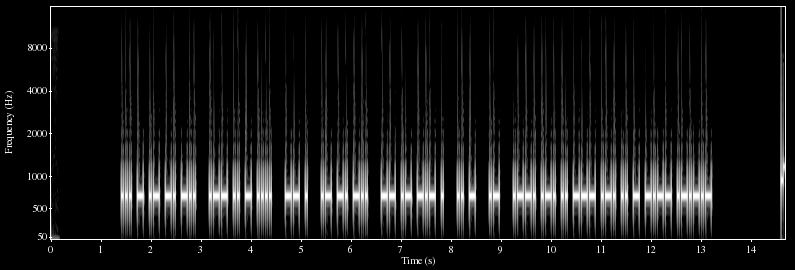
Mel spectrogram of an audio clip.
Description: Morse code, heard as a keyed tone, about 30 wpm, 700 Hz. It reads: STAND WITH ME AND MAKE IT A PRIORITY.
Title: Sentences from Top 1600 Words 30wpm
